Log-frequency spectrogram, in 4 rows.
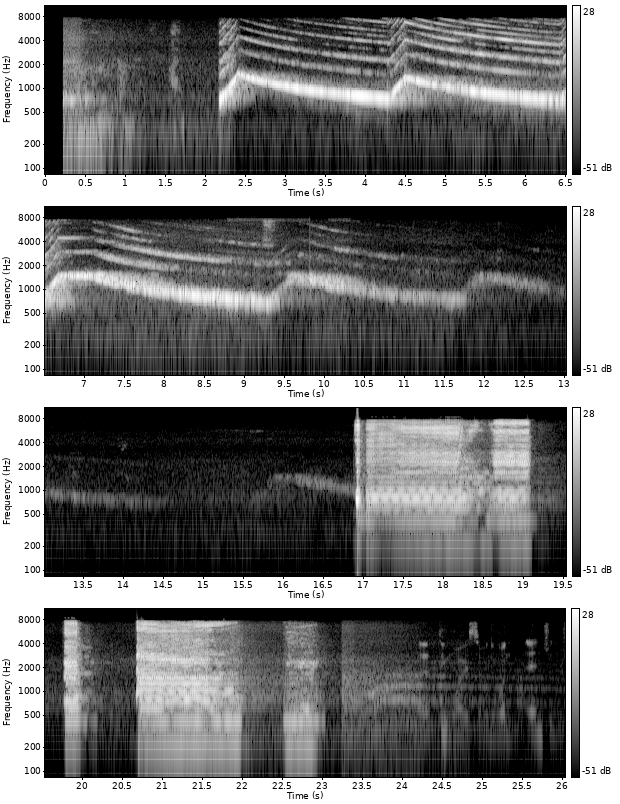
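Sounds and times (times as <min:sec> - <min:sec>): ambulance siren wailing: 0:02.2 - 0:14.5, 0:15.8 - 0:19.1, 0:20.7 - 0:25.8.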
